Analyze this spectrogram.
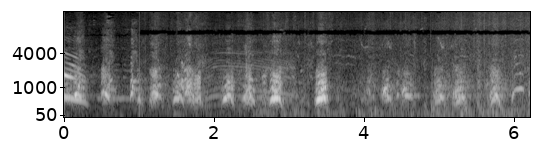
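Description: Dogs barking and yipping excitedly in a quick string of short calls, about two or three a second.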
